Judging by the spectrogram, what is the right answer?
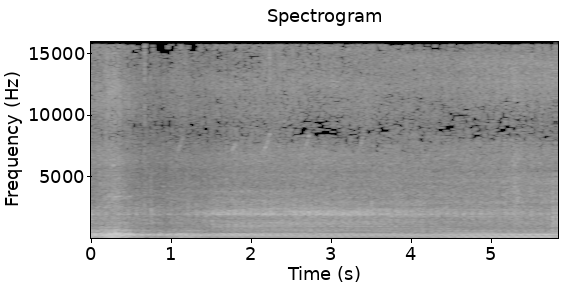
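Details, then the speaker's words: V8 Ford on a replacement engine, cold start after sitting two weeks: fast idle with a faint light tick riding under the rumble; source of the tick unconfirmed. "there's the tick car hasn't run in two weeks and she's ticking away now look at that"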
